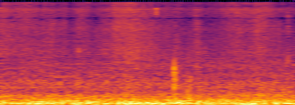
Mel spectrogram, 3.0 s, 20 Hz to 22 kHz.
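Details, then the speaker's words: 2006 Honda Accord 2.4L after replacing driver-side front upper control arm (worn bushings), driven 15 minutes: turning the steering wheel gives only low rumble and wind, no more suspension creaking. "and I cannot hear any more creaking so that must have been the root cause of all that noise and just awful sound coming from the suspension"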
